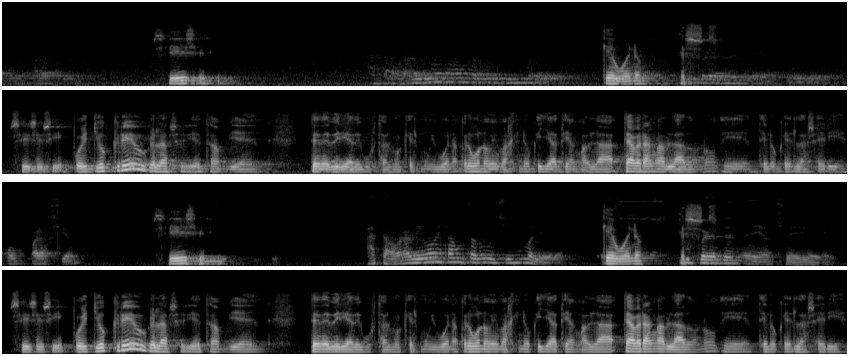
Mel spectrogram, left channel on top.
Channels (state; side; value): normal; both; correlation 0.00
